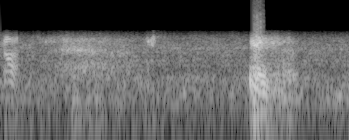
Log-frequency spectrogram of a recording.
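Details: Sneeze.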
